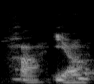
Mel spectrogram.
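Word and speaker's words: היא: Well, Ha, ya, ah. Haya. Correct. So with this word, each letter is pronounced separately.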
